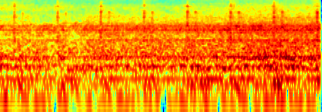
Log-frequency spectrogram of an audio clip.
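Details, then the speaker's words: Diesel air heater on an indoor test bed before fitting to a boat, running a couple of minutes: steady even whir with faint regular ticking, nothing rough or rattling; hot air blowing, running normally. "but yes it it worked yes uh I'm I'm amazed it it's been running there a couple of minutes"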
